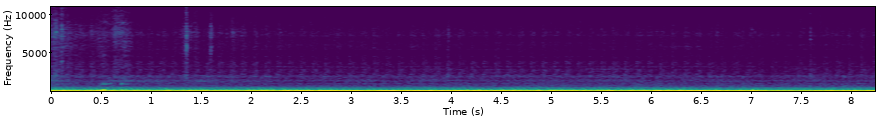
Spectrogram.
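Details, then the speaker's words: 1989 Geo Tracker cold start: light, quick valve tapping, about three ticks a second, grows prominent as idle drops from about 1000 toward 900 rpm while the engine warms into operating temperature; the cause is suspected, not confirmed. "valve tapping is pretty prominent now it's working its way down 900 rpm"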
